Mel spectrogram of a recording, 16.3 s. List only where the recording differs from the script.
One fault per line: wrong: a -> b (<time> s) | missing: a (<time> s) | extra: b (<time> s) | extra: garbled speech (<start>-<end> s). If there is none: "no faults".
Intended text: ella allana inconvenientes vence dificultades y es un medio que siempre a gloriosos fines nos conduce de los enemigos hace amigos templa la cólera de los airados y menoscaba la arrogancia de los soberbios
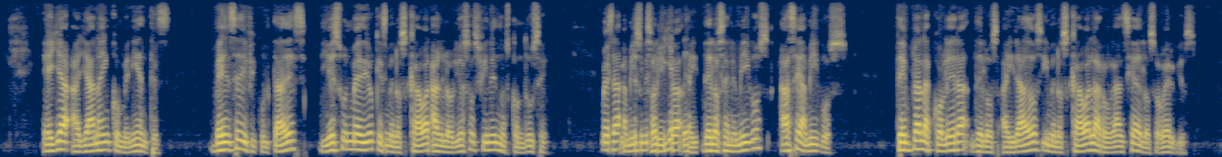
wrong: siempre -> menoscaba (5.2 s)
extra: garbled speech (8.0-9.3 s)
